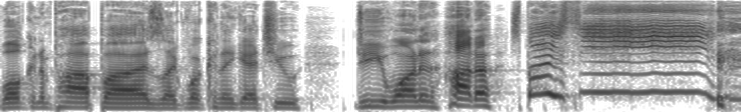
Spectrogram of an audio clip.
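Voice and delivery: slow, drawn-out, sing-song drive-through speaker voice. Retelling a viral Popeyes clip, voicing the drive-through worker: imitating a drive-through worker. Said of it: "impersonating the voice over the drive-through voice".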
